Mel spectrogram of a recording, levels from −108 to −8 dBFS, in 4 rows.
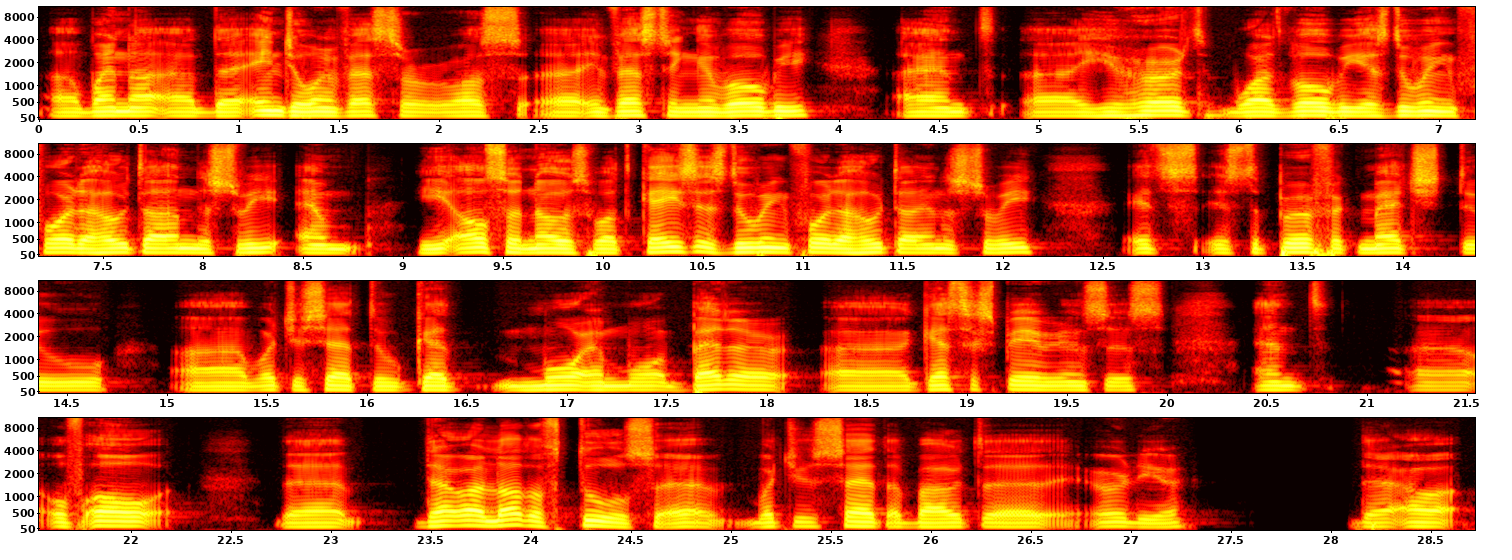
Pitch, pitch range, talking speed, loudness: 115 Hz, 110-120 Hz, 155 wpm, -26 LUFS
